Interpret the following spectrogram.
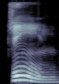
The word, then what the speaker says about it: gene: Gene, 발음에 의하셔야겠는데요. E는 장음이 되겠고요. 마지막 E는 발음이 되지 않습니다.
